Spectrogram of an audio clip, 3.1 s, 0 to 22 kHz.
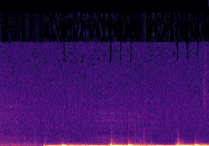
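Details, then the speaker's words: Normal heart sounds in a simulated ASMR exam of a young woman breathing normally: S1 and S2 only, no S3 or S4, rhythm within normal limits. "So your heart rhythm is within the normal limits. I didn't hear just S1 and S2, no S3 or S4."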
